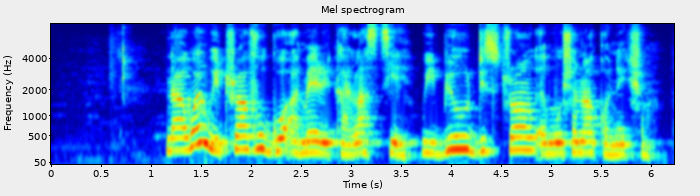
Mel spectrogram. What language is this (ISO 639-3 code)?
pcm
